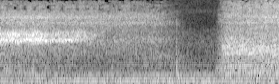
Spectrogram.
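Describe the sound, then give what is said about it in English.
A deep meditative breath drawn in through the nose: a steady, airy hiss that runs for over a second, stops briefly, then resumes. “Let's take a deep meditative breath in with our nose.”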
